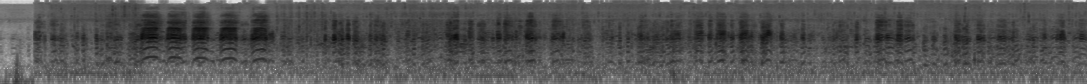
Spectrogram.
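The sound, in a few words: ducks quacking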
